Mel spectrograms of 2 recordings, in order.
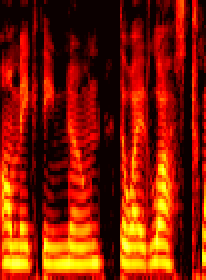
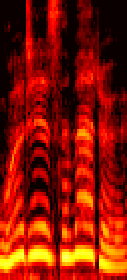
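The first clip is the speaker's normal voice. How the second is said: storybook dark-wizard villain voice, pitched up; 5 semitones higher than usual. Reading a play aloud, voicing another character: Voldemort-type voice. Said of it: "I did it like a Voldemort type".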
